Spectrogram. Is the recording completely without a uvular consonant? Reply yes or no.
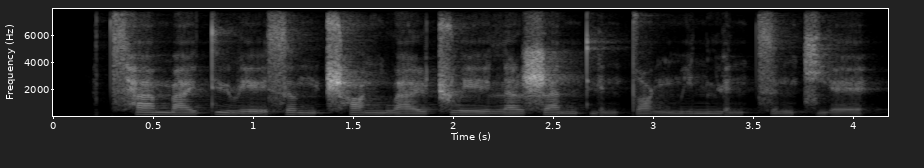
yes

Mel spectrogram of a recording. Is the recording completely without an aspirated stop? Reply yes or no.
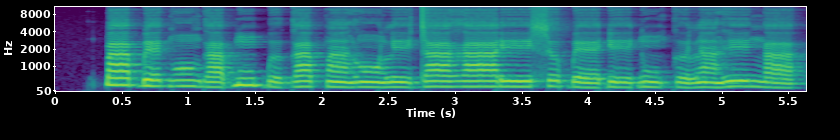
yes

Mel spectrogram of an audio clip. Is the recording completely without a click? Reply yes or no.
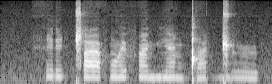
no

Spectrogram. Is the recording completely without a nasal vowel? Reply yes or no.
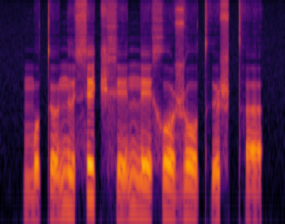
yes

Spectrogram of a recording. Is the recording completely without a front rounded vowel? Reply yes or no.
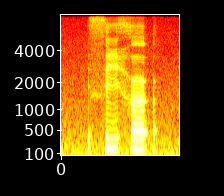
no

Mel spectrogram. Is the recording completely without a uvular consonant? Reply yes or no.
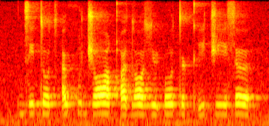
no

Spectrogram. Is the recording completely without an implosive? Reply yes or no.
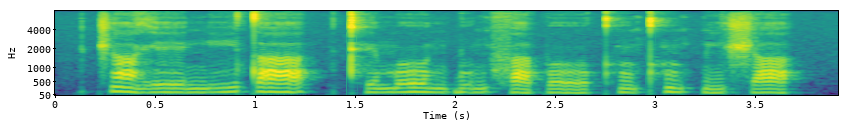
no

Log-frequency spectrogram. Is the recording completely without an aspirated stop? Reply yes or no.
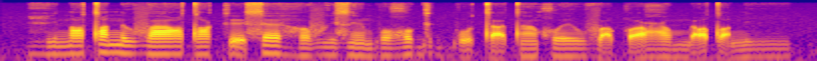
yes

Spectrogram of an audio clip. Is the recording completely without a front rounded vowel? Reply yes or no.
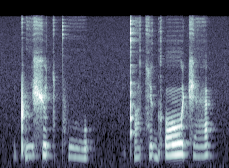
no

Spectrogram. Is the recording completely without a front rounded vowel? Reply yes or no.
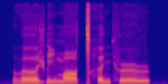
yes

